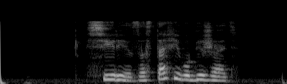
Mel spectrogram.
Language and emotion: Russian, neutral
